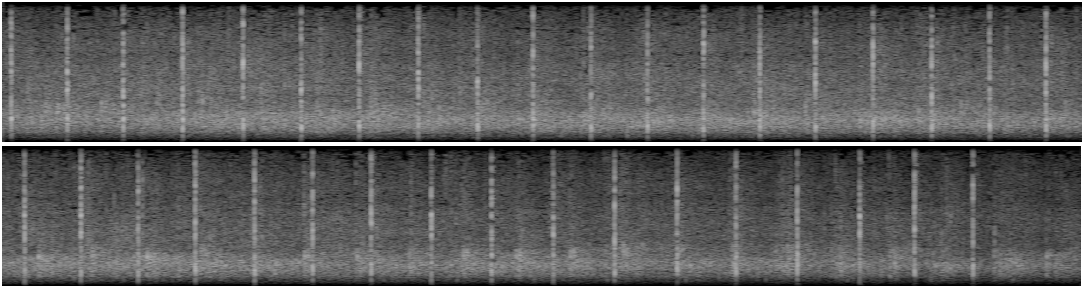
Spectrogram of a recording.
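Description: Sustained applause from a sizable audience for a group of students, steady dense clapping for about ten seconds at a strong, even level with no voices over it.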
